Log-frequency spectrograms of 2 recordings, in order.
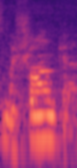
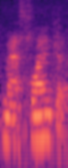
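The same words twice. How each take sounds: First: "Mashonka" with a SH sound and "onka", drawn out slowly; correct pronunciation. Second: "Maslanka" as spelt, with an S-L and "lank"; family's pronunciation. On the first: Speaker correcting the family's version of the surname, correct pronunciation. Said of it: "That's, that's the correct pronunciation". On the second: Speaker showing how the family says the surname, family's pronunciation. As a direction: say "Maslanka" with a plain S before the L. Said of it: "My family, everybody says Maslanka". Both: Shown as a demonstration.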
